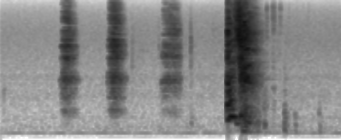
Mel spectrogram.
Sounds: Sneeze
